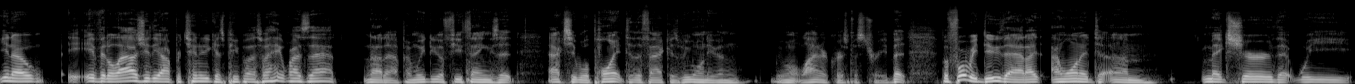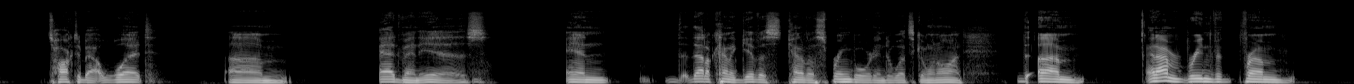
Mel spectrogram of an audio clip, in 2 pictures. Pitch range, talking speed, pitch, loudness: 100-125 Hz, 180 wpm, 110 Hz, -23 LUFS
